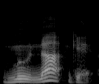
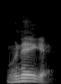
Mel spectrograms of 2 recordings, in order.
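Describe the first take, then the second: First: The second vowel sounds like 'a'. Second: The second vowel sounds like 'e'. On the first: The speaker calls it right. "the proper way to say it is munage" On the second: The speaker calls it wrong. "I think I just put that together myself"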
